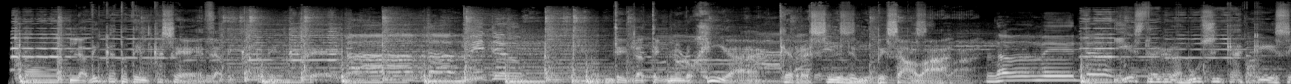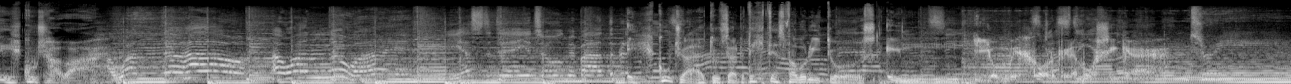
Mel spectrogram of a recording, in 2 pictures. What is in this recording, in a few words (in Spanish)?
Arte Clasicos, Spots de clasicos, Voz masculina; Pack arte atemporal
